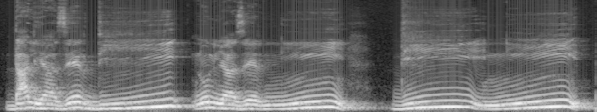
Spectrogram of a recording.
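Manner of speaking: slow spelling with long दी and नी; slow drawn spelling; lengthened ya madda. Shown as a demonstration. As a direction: stretch दी and नी by one alif. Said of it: "इसमें भी या मद्दा होगा".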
